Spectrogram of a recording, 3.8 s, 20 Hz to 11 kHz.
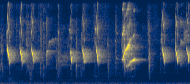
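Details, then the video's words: Medan-type Greater green leafbird, Bandung, 5 September, singing its dense fill song: clipped high descending whistled notes in pairs and triplets, with one loud rasping, squeaky burst near the end of the sequence. "Burung Cucak Hijau Medan, isian rapat"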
